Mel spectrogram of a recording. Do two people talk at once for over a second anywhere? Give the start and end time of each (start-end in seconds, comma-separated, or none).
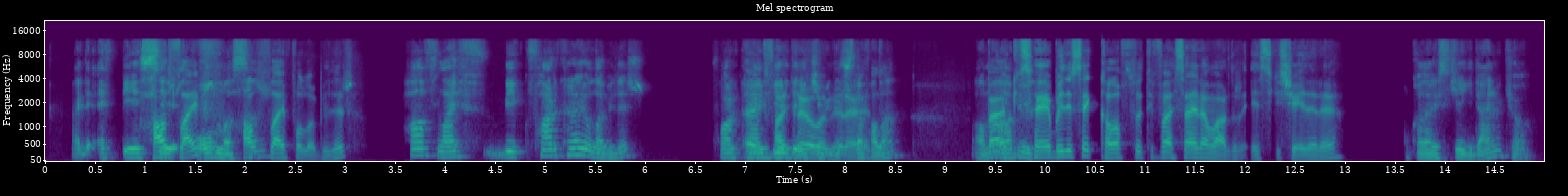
1.0-2.3, 7.0-8.4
